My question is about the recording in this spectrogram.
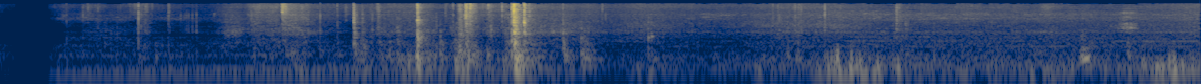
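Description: Sharp clicks, then heavier thumps, of a vehicle door being handled and opened, over a low steady hum.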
